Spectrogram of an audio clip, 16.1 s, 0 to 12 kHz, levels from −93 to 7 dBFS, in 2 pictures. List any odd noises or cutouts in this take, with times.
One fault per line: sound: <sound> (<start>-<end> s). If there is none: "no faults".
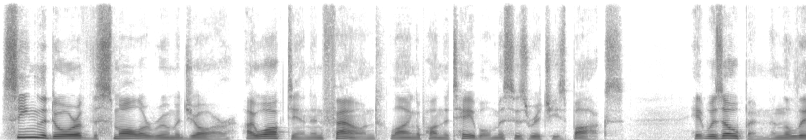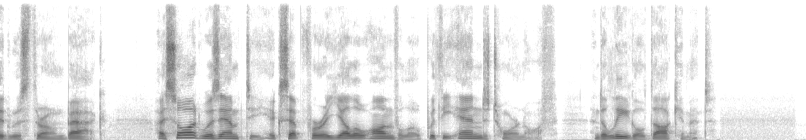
no faults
